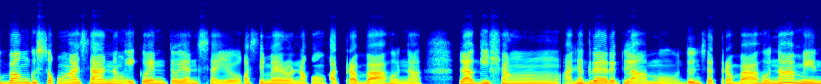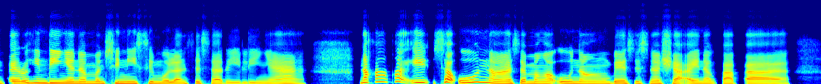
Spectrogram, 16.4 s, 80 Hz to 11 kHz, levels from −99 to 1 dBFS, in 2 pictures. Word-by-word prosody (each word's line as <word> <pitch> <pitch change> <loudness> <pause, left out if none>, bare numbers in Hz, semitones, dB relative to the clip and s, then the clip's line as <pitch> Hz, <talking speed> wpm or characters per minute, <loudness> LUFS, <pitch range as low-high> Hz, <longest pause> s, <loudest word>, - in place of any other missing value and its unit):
bang 270 0 +2
gusto 275 -1 -1
ko 255 -2 -3
nga 245 - +3
sanang 230 -3 0
ikuwento 215 -2 -1
'yan 200 0 -1
sa'yo, 175 -4 -4
kasi 205 +4 -5
meron 190 -2 -1
akong 190 0 -7
katrabaho 185 -1 0
na 175 +1 -6 0.3
lagi 225 +2 +2
siyang, 215 -3 -2 0.4
ah, - - -7
nagrereklamo 235 -8 0
'don 195 +2 -1
sa 195 - -3
trabaho 180 -1 -1
namin, 220 -1 +1
pero 245 +3 +1
hindi 260 -1 +4
niya 245 - +4
naman 230 -2 0
sinisimulan 215 -5 0
sa 205 - -1 0.2
sarili 170 -2 -5
niya. 185 +3 -3 0.6
Nakakai 330 -3 +3
sa 365 -2 +4
una, 285 -8 +4
sa 235 +1 0
mga 225 -2 0
unang 215 -2 0
beses 210 +1 -2
na 215 - 0
siya 210 -1 +1
ay 195 - 0
nagpapaabot 190 -2 -1
210 Hz, 145 wpm, -25 LUFS, 190-240 Hz, 0.6 s, hindi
